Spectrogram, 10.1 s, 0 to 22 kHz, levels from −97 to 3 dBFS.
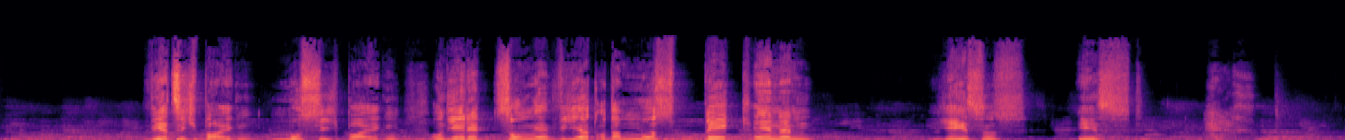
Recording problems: background chatter; faint; throughout; 3 voices, 20 dB below the speech

